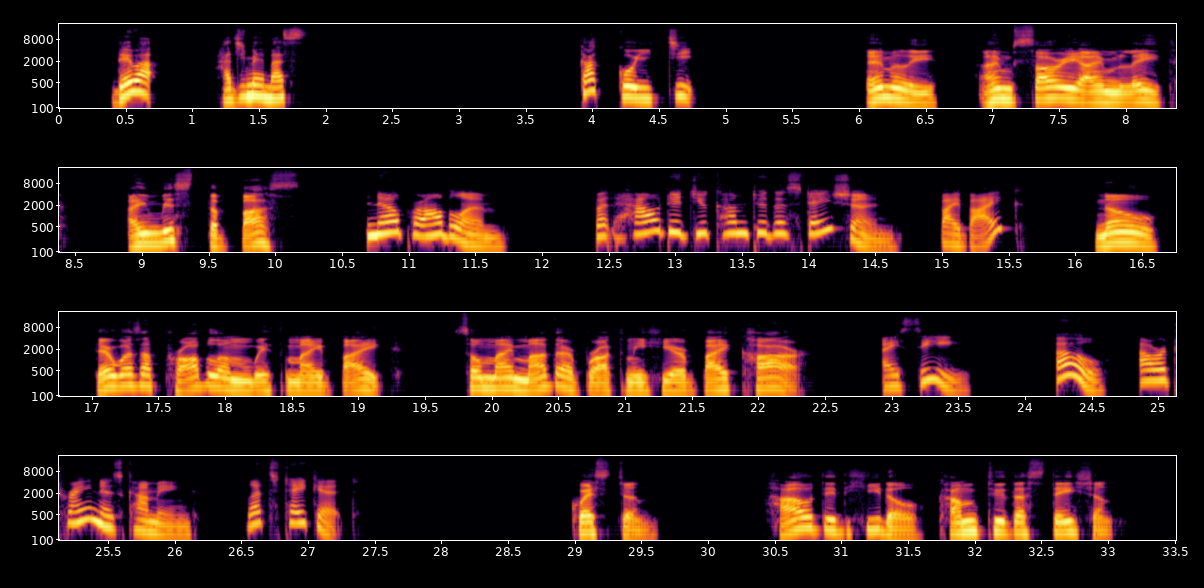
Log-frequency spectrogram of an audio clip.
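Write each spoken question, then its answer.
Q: How did Hiro come to the station?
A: By car (his mother brought him)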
